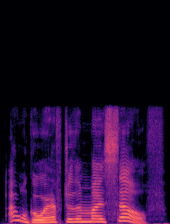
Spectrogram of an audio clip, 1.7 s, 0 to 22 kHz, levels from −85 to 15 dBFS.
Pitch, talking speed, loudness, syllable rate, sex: 260 Hz, 210 wpm, -15 LUFS, 5.0 syllables/s, female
